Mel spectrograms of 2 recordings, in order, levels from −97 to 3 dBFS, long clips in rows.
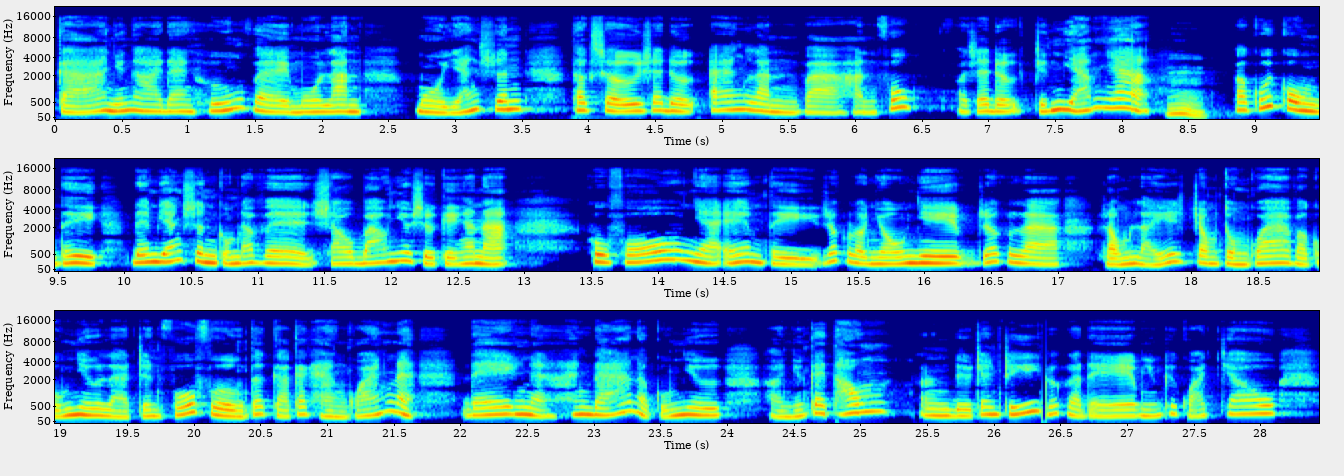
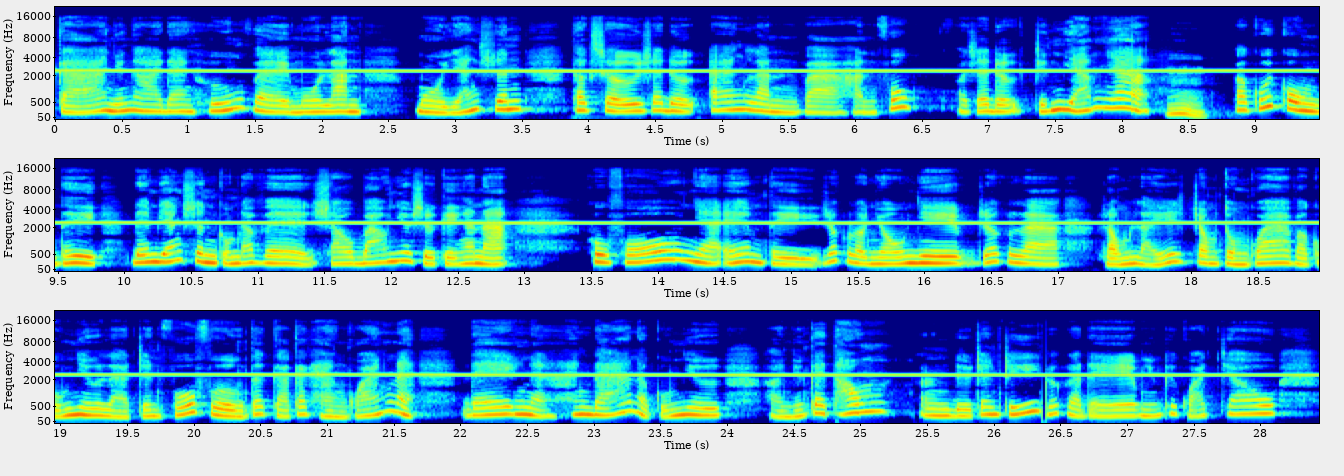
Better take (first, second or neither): first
